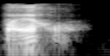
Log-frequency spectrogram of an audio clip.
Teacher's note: you have to get a bit of a guttural huh near the end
